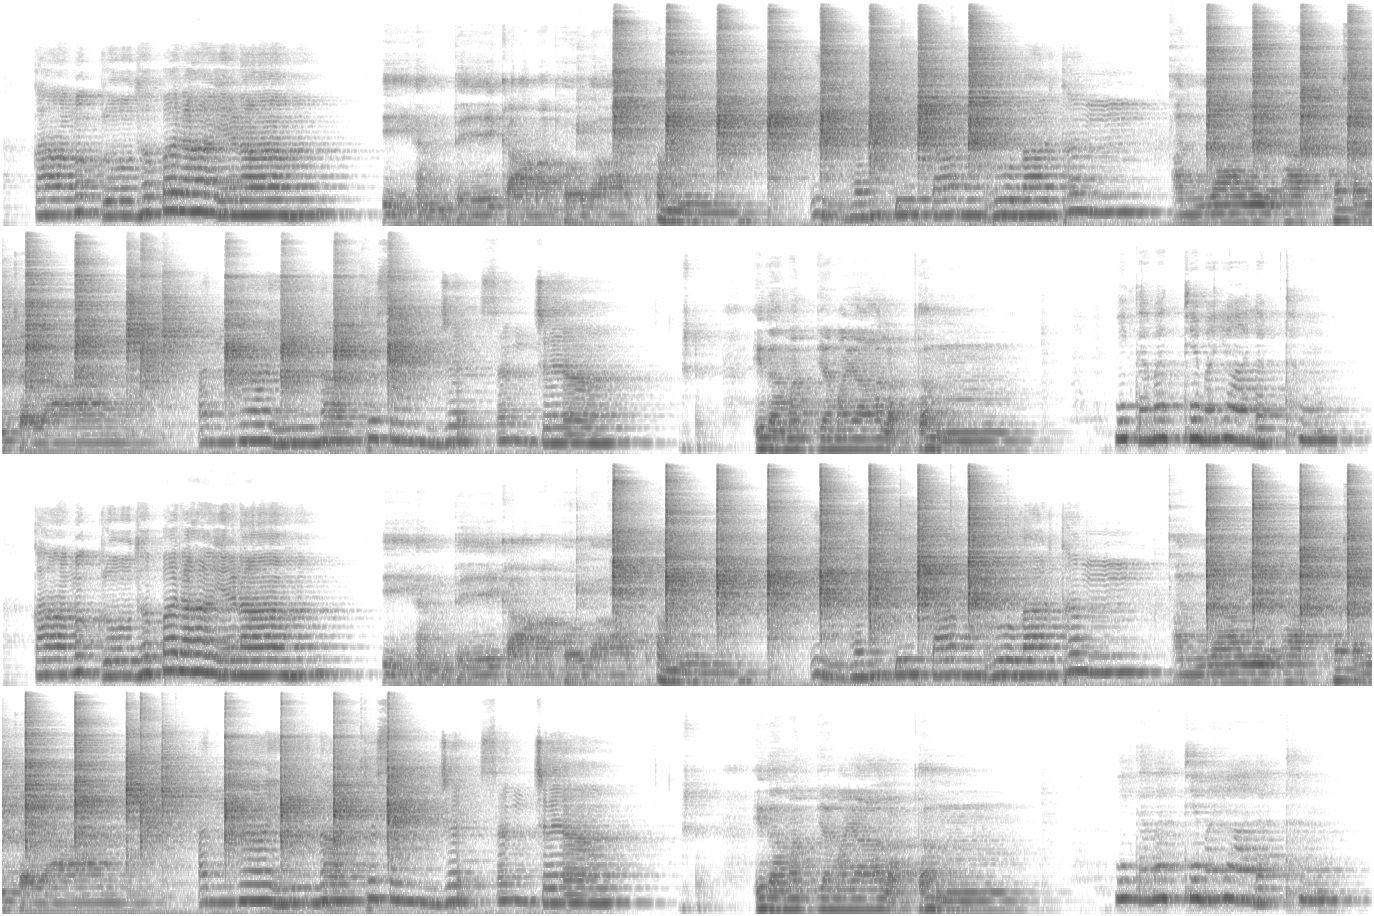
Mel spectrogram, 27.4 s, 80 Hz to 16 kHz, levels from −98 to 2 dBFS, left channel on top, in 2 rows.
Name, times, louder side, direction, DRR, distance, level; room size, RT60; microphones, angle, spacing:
voice 1, 0.3-3.2 8.1-11.5 15.7-19.9, right 1 dB, 20° right, 3 dB, 0.5 m, -42 dB
voice 2, 3.8-7.5 11.7-15.3 20.5-20.6 20.9-23.9, left 1 dB, 20° left, 1 dB, 0.8 m, -45 dB
sound 1, 4.8-19.5, right 2 dB, 65° right, 1.8 m, -39 dB
voice 3, 24.8-27.1, left 2 dB, 45° left, 4 dB, 0.6 m, -42 dB
10.5 x 6.1 x 2.8 m, 1.3 s
head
